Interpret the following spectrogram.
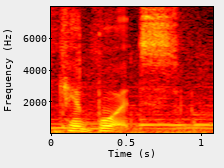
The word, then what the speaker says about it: kibbutz: on a communal basis kibbutz kibbutz sorry it's kibbutz are there any alternate pronunciations kibbutz can you use it in a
